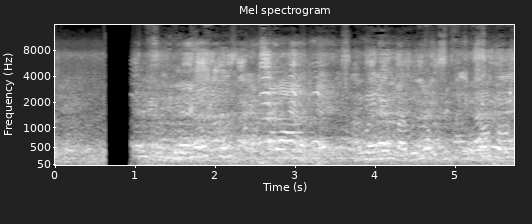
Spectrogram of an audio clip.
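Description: Men talk nearby in the crowd.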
